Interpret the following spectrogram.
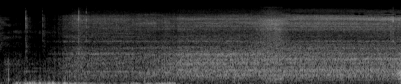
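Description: A steady rushing hiss that grows gradually louder, with a low rumble in the first second or two.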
